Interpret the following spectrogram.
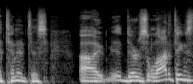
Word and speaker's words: tinnitus: Tinnitus? Tinnitus? How do you say? Yeah, tinnitus.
